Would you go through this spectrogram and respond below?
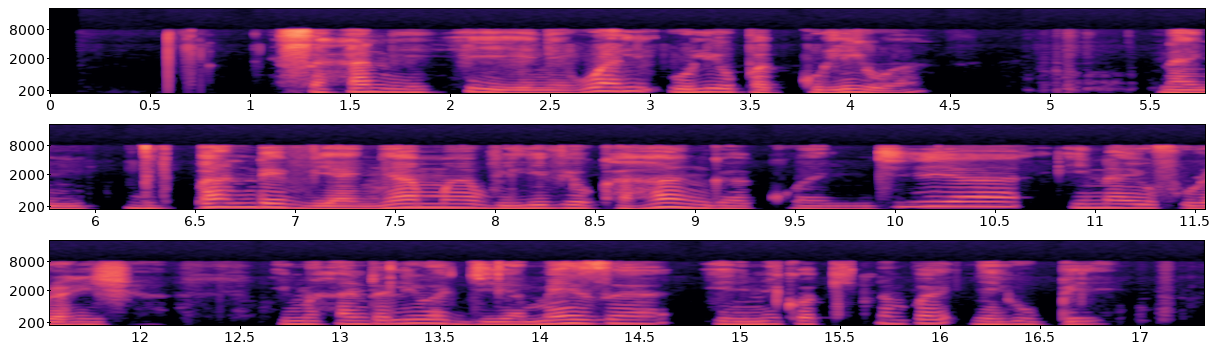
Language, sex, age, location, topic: Swahili, male, 18-24, Mombasa, agriculture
